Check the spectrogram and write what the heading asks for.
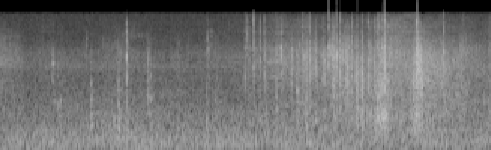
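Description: Paper pages rustling and crackling as a book is leafed through, with the rustle growing louder near the end.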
